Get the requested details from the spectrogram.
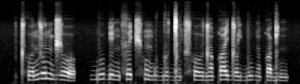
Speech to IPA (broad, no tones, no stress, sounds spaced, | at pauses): tʰ ʊ n z u n d͡ʒ o | b u ɠ e ŋ x ə t͡ʃʰ ũ b ʊ ɡ ʊ ɡ͡ǀ ə̃ t͡sʰ o u̯ d ũ qʷ i d o j b u ɡ ə̃ qʷ ə ɡ i ŋ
